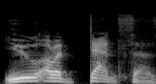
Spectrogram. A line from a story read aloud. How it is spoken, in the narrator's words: Zack shot back in a derisive tone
